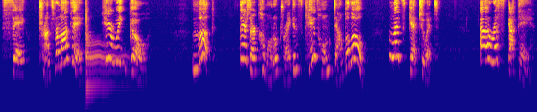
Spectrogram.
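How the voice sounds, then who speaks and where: A woman reading a storybook aloud to children in an expressive, exclamatory way, putting questions to her young listeners. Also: sits high, slow, soft background music. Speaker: storybook reader. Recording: distant from the mic.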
